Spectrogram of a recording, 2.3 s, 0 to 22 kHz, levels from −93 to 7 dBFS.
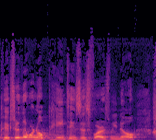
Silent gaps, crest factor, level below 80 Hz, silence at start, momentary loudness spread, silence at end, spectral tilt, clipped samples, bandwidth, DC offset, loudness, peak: none; 16 dB; -72 dBFS; 0 s; 7 LU; 0 s; -3.5 dB/octave; under 0.1%; 17 kHz; under 0.1%; -27 LUFS; -10 dBFS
